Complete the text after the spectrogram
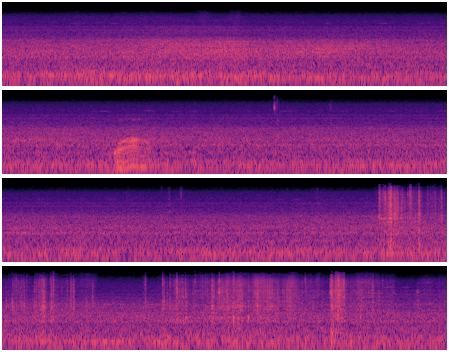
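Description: Traffic hums steadily outside a car.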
